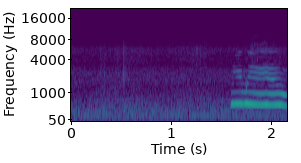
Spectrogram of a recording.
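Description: A street cat meowing once, starting near the end: a single drawn-out call that holds one pitch and then drops as it ends.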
